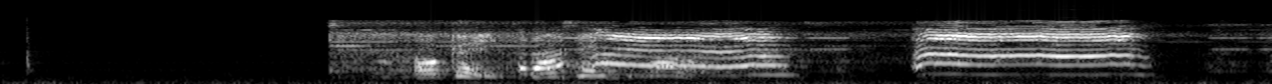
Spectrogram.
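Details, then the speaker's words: Newborn with hypoxia: high-pitched voiced grunting on each breath out, heard alongside other respiratory distress signs such as nasal flaring and retractions; expiratory grunting. "básicamente se encuentra en recién nacidos escuchemos el quejido y observemos al mismo tiempo otros signos de dificultad respiratoria como aleteo nasal y retracción"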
